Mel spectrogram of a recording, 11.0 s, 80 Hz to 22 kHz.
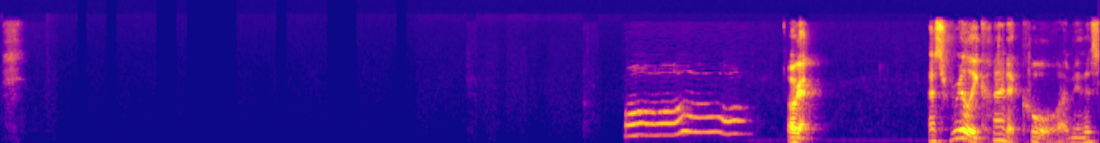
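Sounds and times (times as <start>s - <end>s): person humming: 6.3s - 7.6s.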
